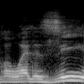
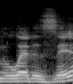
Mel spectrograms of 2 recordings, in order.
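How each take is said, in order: First: The letter is said as zee, American style. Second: The letter is said as zed, British style.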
